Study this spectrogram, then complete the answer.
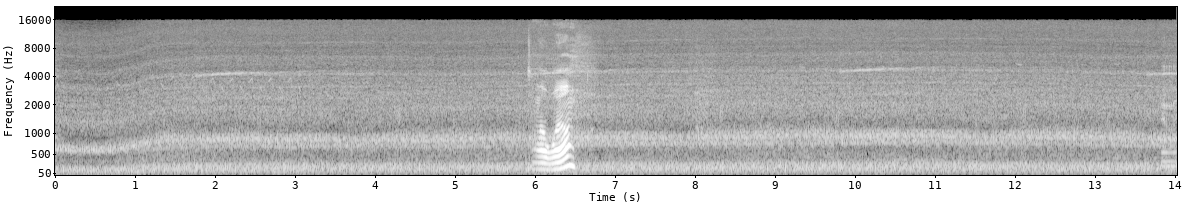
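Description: A vehicle engine in Farming Simulator 17 drones steadily at a low, even level for the whole stretch, with a brief spoken remark midway.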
